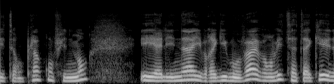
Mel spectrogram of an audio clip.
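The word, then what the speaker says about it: Ibragimova: Bien prononcé. – Vas-y, dites-le. – Alina Ibrahimova. – Oui, c'est bien dit.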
